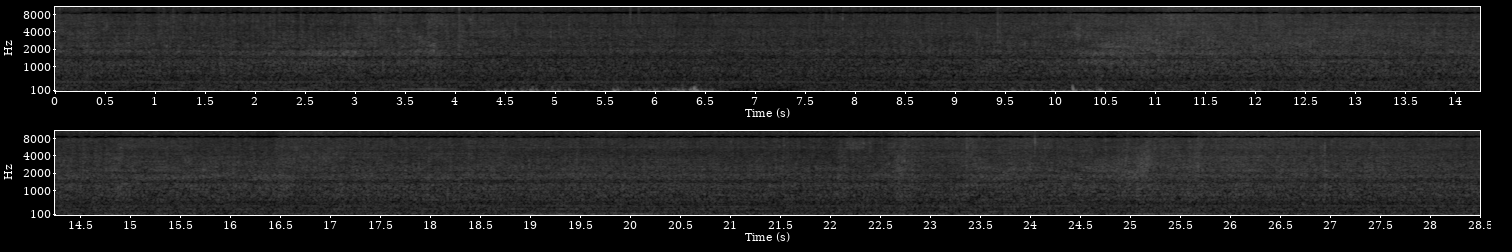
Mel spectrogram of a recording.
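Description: Onions frying in cooking oil in a pan, a steady sizzle, with a few dull low thumps about five to six seconds in and again around ten seconds.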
